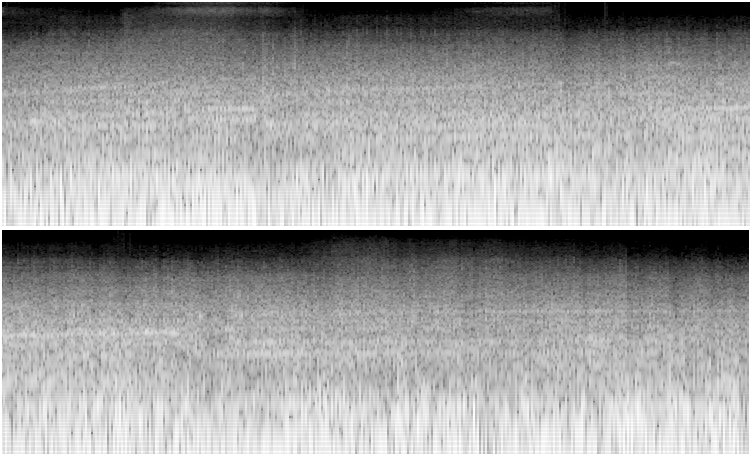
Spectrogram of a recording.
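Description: Motorcycle engine running steadily while riding along a city road, with a constant low rumble of wind and road noise and other traffic around.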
